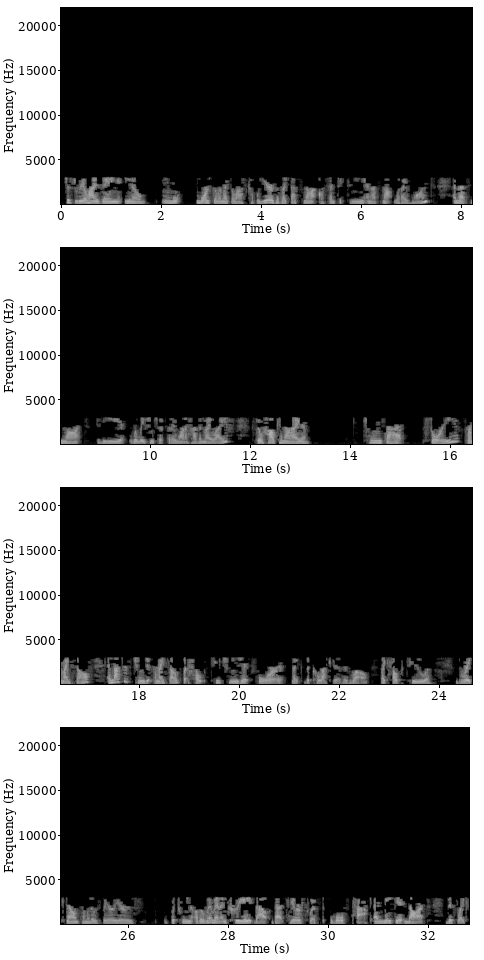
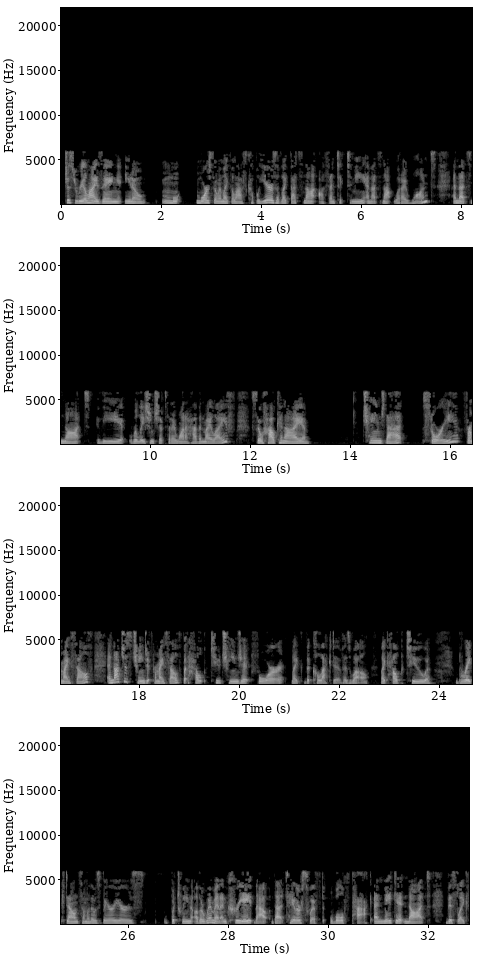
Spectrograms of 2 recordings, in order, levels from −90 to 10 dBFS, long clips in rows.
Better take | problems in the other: second | garbled, watery; badly; nothing above 3 kHz; slightly in the second

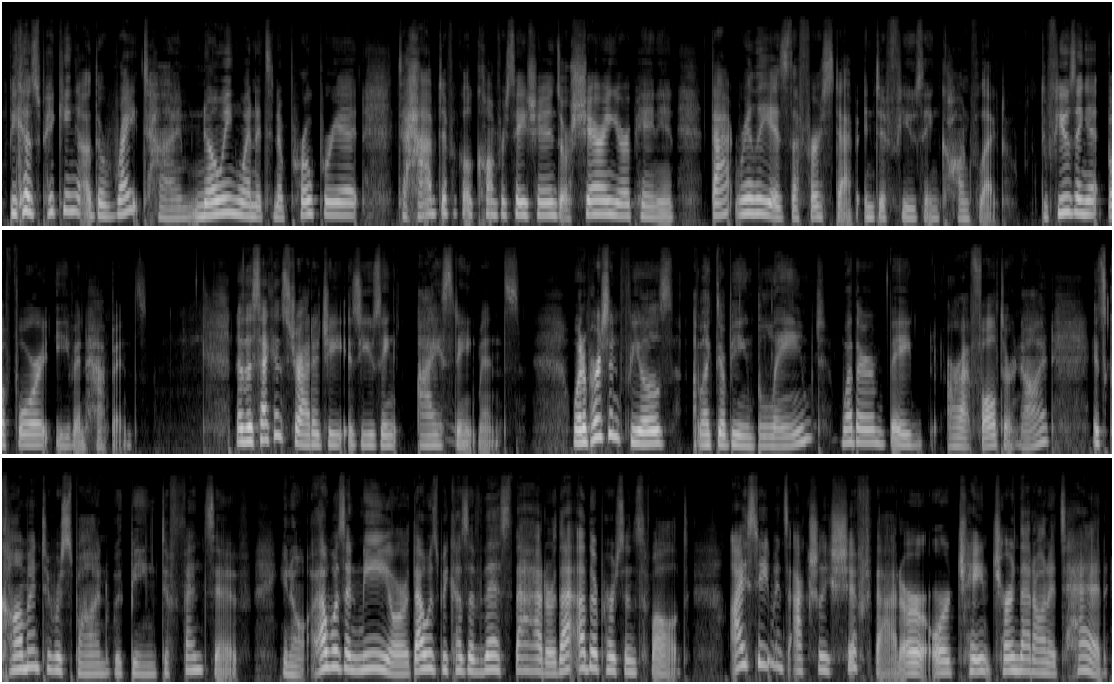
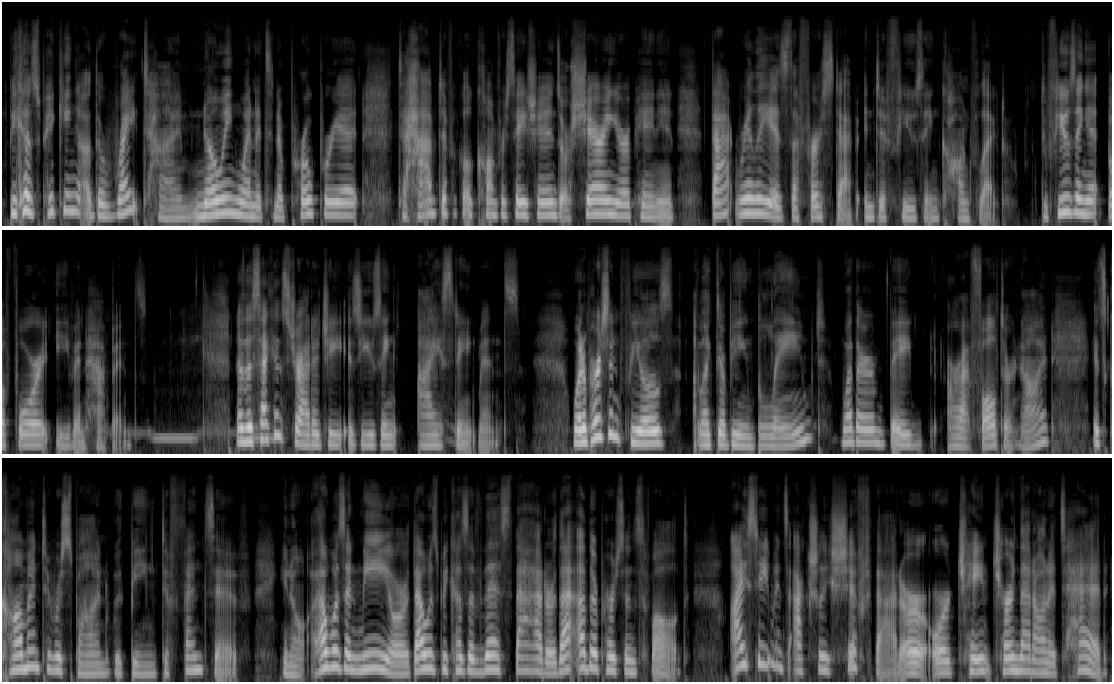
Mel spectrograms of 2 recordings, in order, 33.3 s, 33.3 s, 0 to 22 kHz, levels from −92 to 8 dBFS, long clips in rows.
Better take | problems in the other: first | siren; faint; from 12 to 14 s; peak 15 dB below the speech

